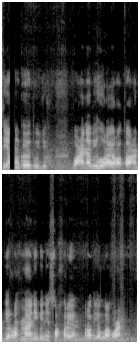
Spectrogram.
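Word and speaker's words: هريرة: Abu Hurairah ini huruf ta marbutahnya biasanya dibaca dengan fathah ya sebagai isim la yang sharif. Hurairah. Meskipun ada sebagian ulama yang membacanya dengan kasrah ya Hurairatin.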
